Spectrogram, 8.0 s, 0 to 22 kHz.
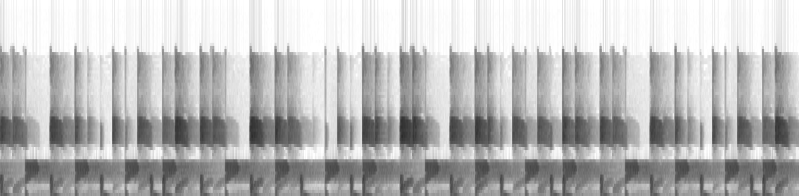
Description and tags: A simple loop @ 120 bpm created using sounds from this pack by copyc4t.
Cut out small interesting portions of copyc4t's sounds in Audacity, applied a low cut filter to remove anything below 100Hz and, in some cases, a fade-out.
These tiny sounds were then loaded into ReDrum in Reason and created a simple pattern (only 3 sounds). Some of the sounds were sent through effects: Digital Reverb, Scream4Distortion bitcrusher, Aligator sequenced filter.
All the sounds used for this loop came from this sample by copyc4at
